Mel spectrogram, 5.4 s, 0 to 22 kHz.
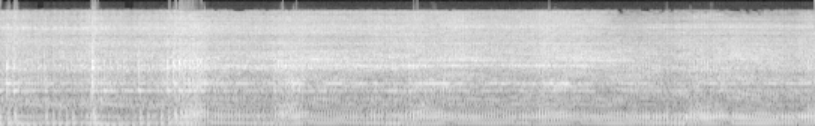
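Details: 1994 Honda XR100R after carburetor rebuild (jets had been clogged, previously wouldn't idle or rev), warmed up, no smoke: single-cylinder bark climbs cleanly through quick blips and drops back without stumbling; normal.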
